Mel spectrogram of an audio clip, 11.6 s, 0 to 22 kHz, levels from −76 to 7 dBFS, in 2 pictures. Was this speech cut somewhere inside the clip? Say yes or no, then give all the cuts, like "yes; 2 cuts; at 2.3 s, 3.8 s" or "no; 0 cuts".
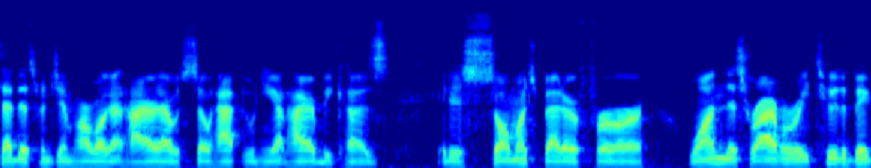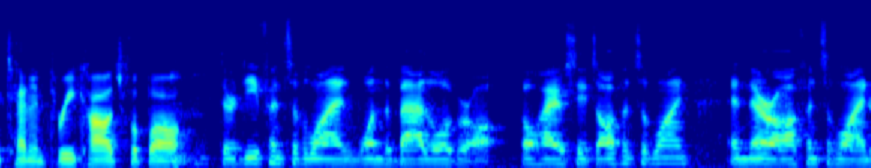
yes; 1 cut; at 7.3 s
